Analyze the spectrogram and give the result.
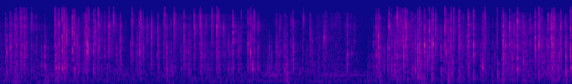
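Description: Black-gloved fingers crinkle and scrunch an empty small clear plastic snack wrapper with a blue label. The result is a dense, bright stream of sharp crackles that dip into a brief quieter lull partway through before the crinkling picks up again.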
